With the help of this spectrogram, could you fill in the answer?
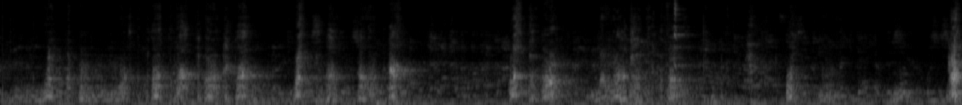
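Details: A Dachshund puppy gives sharp, repeated barks at a bowl, with human voices talking in the background.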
